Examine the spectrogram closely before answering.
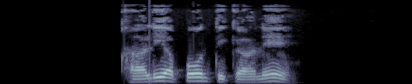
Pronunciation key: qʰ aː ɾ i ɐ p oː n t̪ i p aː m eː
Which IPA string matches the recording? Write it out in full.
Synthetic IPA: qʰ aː l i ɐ p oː n t̪ i k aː n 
